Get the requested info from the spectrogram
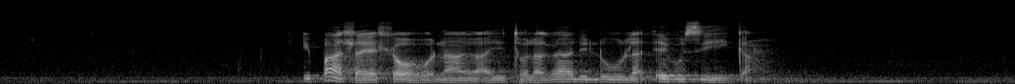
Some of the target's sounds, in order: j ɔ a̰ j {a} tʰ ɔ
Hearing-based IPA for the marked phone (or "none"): i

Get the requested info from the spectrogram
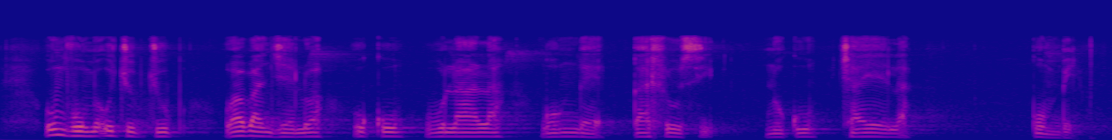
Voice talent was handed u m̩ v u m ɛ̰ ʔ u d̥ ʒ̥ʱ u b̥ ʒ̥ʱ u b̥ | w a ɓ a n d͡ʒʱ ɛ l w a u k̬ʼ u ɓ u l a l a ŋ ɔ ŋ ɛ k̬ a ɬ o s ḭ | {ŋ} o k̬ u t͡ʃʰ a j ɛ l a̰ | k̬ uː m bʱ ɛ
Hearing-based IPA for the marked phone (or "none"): n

